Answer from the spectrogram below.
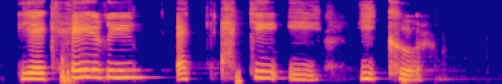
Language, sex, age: Icelandic, female, 20-29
